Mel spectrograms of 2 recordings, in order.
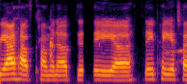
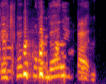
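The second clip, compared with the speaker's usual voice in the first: high, loud, secretive, confiding stage whisper; 8 semitones higher, 7 dB louder than usual. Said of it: "whispering to me".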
